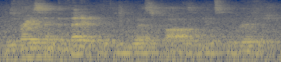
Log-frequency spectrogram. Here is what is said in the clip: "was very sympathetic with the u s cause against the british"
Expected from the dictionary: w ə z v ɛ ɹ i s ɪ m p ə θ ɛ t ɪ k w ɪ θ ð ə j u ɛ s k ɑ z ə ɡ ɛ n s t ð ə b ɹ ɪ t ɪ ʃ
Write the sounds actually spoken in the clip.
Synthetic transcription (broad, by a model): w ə z v ɛ ɹ i s ɪ m p ə θ ɛ t ɪ k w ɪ ð ə j u ɛ s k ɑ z ə ɡ ɛ n s t ð ə b ɹ ɪ t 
